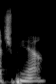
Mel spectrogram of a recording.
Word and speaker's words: cioppino: He posted or came up on my TikTok feed of him cooking, I don't know how to pronounce it, but cioppino, is that how you say it? Yeah, cioppino.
